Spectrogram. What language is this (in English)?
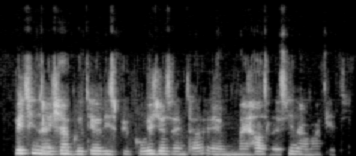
Nigerian Pidgin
